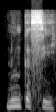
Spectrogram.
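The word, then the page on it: Nunca Si: patua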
